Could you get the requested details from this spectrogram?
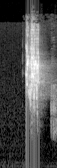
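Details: A single harsh, buzzy screech from a pet budgerigar at home, trailing off into a softer lower note.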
